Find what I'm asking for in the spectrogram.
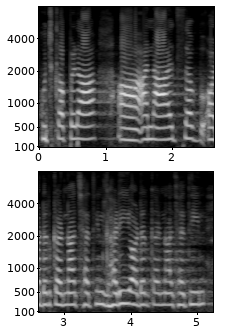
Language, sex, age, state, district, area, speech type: Maithili, female, 18-30, Bihar, Supaul, rural, spontaneous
